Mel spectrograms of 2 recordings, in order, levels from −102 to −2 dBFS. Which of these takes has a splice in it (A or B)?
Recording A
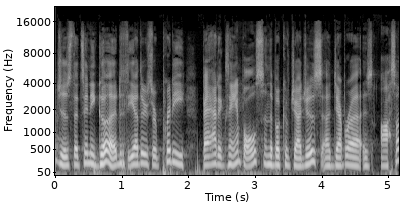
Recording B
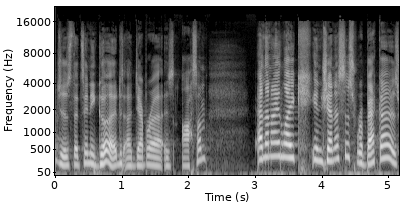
B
